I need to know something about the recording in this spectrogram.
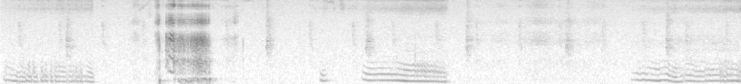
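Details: Sleeping male cat snores in a room with a ticking clock. Three long, low, rasping breaths come several seconds apart, with a brief rustling burst between the first two.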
